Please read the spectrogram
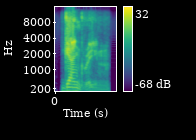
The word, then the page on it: gangrene: British English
